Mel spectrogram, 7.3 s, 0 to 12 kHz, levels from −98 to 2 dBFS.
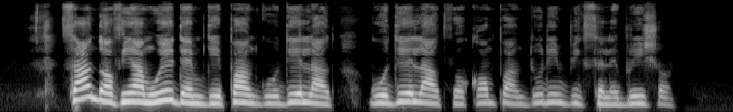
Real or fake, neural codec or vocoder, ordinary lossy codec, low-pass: real; none; MP3, 96 kbps; 10.8 kHz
